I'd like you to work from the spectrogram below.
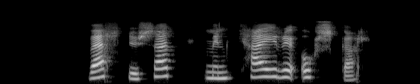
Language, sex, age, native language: Icelandic, female, 9, Icelandic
